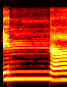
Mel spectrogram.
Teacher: join the alif to the noon, holding that nasal sound in our nose for about 2 seconds, and then stretching that out again for about 3 to 4 seconds because of the madda.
